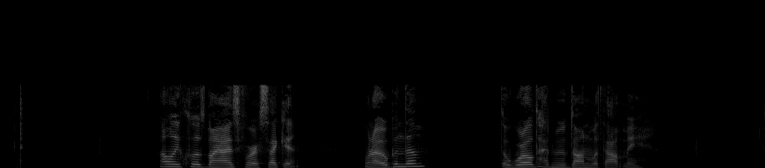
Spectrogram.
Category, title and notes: Speech > Solo speech
A mysterious, time-shifted moment that works well for sci-fi dramas or eerie thrillers.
